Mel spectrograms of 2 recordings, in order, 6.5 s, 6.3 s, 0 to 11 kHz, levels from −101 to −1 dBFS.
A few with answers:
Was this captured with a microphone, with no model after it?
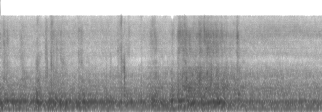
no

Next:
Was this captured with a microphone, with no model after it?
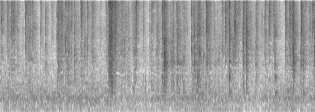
no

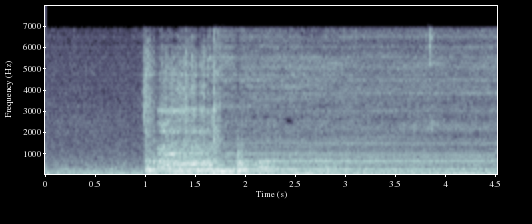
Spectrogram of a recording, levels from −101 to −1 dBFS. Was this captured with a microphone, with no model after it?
no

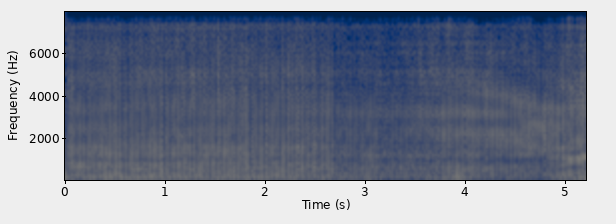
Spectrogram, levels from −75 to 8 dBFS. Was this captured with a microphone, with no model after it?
no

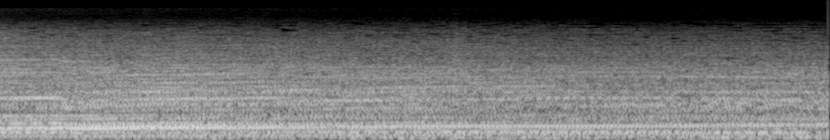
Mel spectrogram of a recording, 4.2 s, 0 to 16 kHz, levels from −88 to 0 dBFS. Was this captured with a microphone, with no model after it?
no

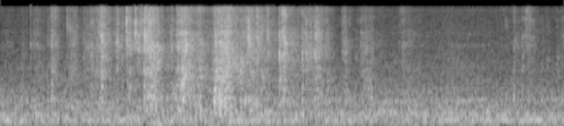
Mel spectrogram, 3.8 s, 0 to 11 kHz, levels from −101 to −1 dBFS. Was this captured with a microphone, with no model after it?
no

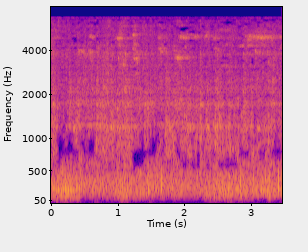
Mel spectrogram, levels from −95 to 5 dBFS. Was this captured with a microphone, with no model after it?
no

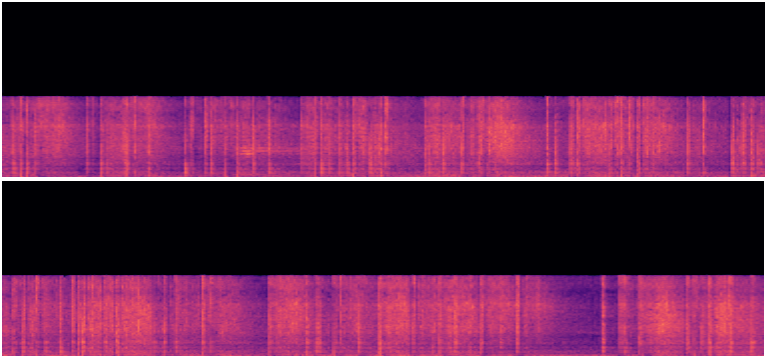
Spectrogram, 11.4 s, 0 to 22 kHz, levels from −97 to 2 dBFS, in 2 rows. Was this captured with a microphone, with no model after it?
no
